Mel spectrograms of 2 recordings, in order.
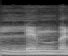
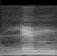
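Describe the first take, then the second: First: लिम्ब said as "limb-uh" with B; final B pronounced. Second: लिम्ब said as "lim"; silent B. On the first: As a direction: say लिम्ब, releasing B after M. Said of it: "लिम्ब नहीं कहेंगे". (लिम्ब के अंत में ब बोलकर) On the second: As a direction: say लिम्ब ending on M, no B. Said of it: "बी silent है इसलिए". (लिम्ब को "लिम" बोलें, ब मौन) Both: Shown as a demonstration.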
